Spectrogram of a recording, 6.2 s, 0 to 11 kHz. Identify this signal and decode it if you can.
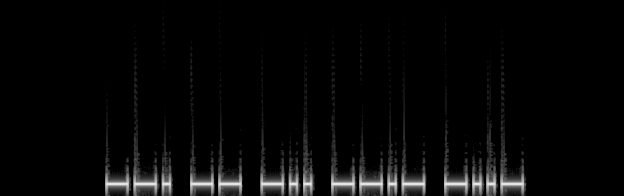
Morse code, heard as a keyed tone, about 17 wpm, 700 Hz. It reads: GMDQX
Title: Code Groups - 5 Letters - 17wpm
